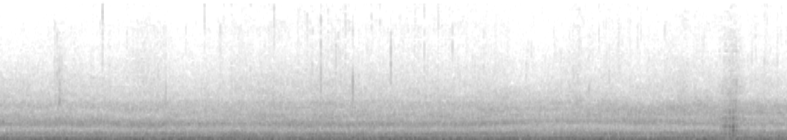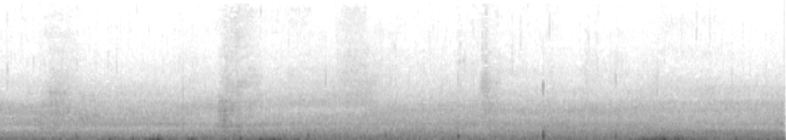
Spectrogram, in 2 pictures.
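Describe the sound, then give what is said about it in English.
A steady, loud roar of Atlantic Ocean surf at Lahinch churns under gusting wind as rain falls, with swells rising around the middle and again near the end; no one speaks. “Yeah, this is what the Atlantic Ocean sounds like in Lahinch.”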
